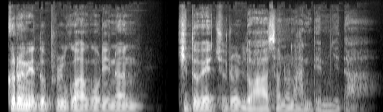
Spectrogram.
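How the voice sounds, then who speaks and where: A man preaching a Sunday sermon as pastor. He moves between quiet asides and loud, emphatic exhortation. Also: medium pitch, a little fast. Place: church sanctuary.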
